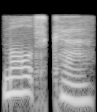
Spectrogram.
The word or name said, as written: Moltke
